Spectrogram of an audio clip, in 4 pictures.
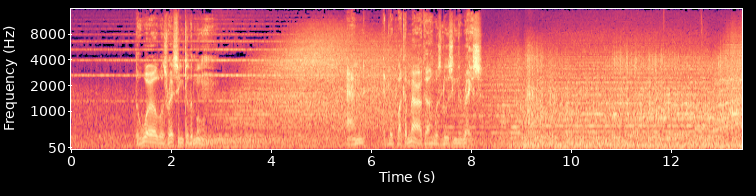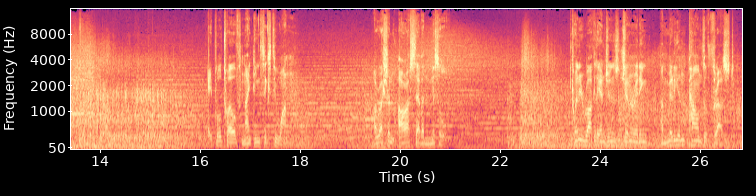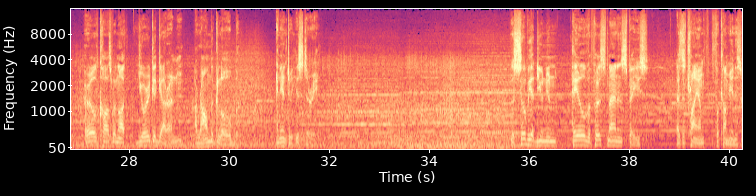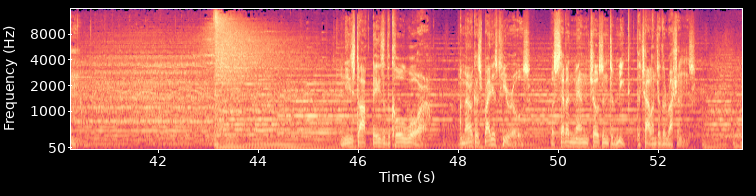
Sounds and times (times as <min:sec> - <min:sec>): Speech: 0:01.3 - 0:03.0, 0:05.5 - 0:08.3, 0:16.2 - 0:18.0, 0:19.5 - 0:21.0, 0:23.4 - 0:30.2, 0:31.0 - 0:31.8, 0:35.6 - 0:38.4, 0:39.0 - 0:40.5, 0:45.6 - 0:52.8.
